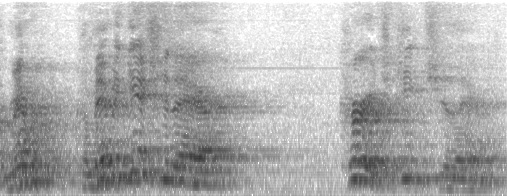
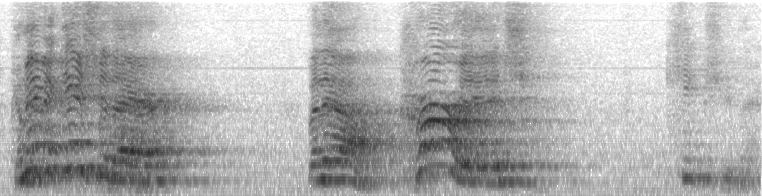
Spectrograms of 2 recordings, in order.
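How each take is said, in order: First: Said in the usual way. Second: Louder, slow and punched, courage stretched out, keeps you there dropped to a breath; emphatic preaching. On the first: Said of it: "maxim repeated in passing". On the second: Shown as a demonstration. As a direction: hammer each word of the maxim. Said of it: "preacher drives home his point".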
